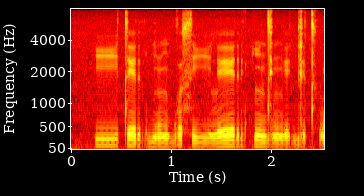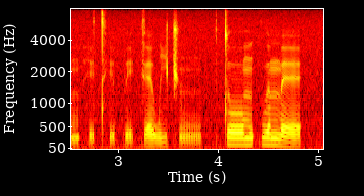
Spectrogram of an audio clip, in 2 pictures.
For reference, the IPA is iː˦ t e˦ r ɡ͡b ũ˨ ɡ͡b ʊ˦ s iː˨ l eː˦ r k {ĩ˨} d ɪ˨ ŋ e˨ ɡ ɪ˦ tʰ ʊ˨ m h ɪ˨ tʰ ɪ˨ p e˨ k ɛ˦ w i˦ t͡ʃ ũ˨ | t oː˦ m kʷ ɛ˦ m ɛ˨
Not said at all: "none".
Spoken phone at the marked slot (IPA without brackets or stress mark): ĩ˦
